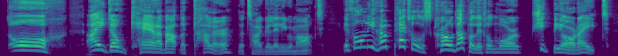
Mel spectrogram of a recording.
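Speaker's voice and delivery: high, loud dismissive flower; proud tall lily, disdainful; tiger lily, scornful. Acted. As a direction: sniff at the girl's petals.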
